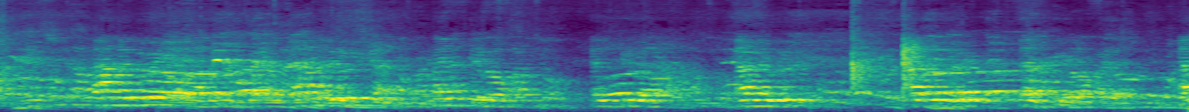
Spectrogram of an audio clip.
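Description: A man preaches loudly and with fervour into a microphone in an echoing room.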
